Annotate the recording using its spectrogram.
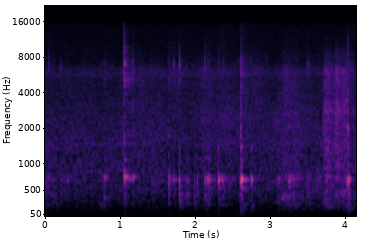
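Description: Light clicks and taps of a wire terminal being pushed onto a gauge in a dash gauge pod by hand, with one sharper click about two and a half seconds in.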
